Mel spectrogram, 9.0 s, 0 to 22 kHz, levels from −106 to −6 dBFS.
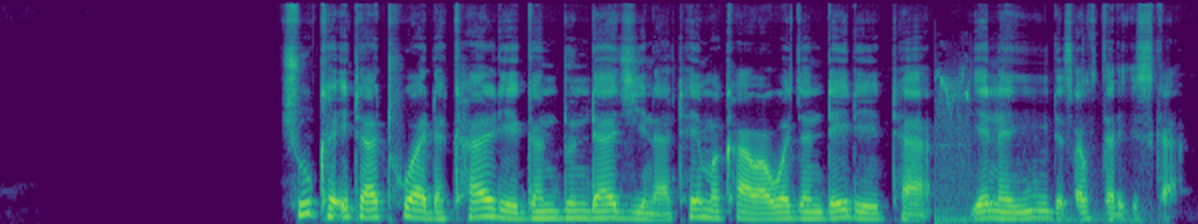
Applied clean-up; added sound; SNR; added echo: neural mask model DeepFilterNet 3.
